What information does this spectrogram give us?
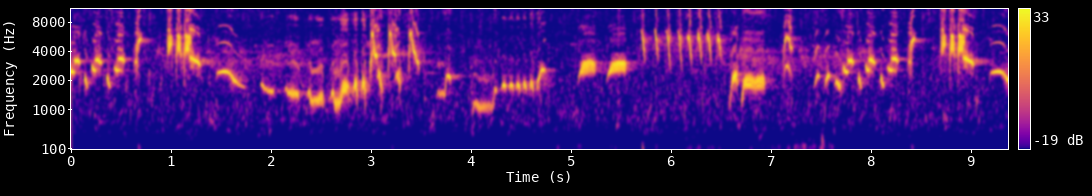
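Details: White-rumped shama song recorded as a training master, set with nature sounds and trickling water: loud, fast-changing phrases of clear whistles, sweeping slurs and rapid chip bursts, high and varied, with barely a pause.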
